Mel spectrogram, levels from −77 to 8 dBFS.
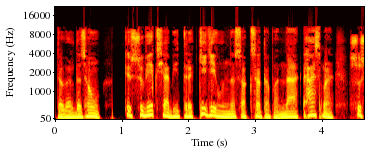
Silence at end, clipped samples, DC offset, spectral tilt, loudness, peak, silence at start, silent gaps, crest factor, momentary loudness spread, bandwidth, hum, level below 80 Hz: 0 s; 0.3%; under 0.1%; -4 dB/octave; -10 LUFS; 0 dBFS; 0.05 s; none; 10 dB; 5 LU; 11 kHz; none; -24 dBFS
